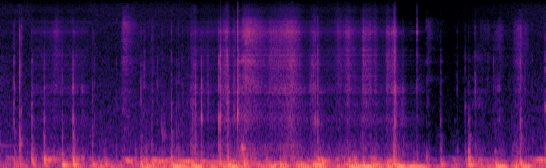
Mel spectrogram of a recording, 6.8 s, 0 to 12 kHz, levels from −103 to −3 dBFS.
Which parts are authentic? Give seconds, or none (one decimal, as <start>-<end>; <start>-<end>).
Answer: 0.0-0.4; 1.1-2.4; 5.3-6.8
